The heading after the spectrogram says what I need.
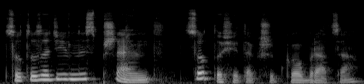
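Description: A man's voice: on the high side, big pitch swings, moderate pace, mellow, voice pushed up. A man doing a wide-eyed young princess. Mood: eager wonder. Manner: eager, breathless questions. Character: young curious excitable princess.

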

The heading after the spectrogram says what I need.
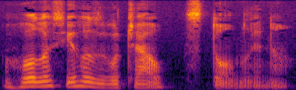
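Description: Gravelly male audiobook narrator. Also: medium pitch, no echo. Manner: steady, measured storytelling. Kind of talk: audiobook reading.

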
